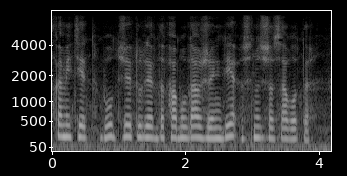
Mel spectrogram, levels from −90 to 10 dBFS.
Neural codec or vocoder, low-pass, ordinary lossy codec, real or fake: autoencoder, 22.05 kHz, a latent of 192 numbers a frame, VITS, trained on many speakers; 7.2 kHz; AAC, 32 kbps; fake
